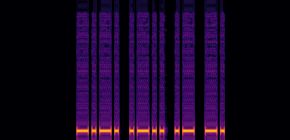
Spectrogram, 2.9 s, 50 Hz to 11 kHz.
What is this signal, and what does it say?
Morse code, heard as a keyed tone, about 32 wpm, 800 Hz. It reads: CLAN
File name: Alphabetical / Alphabetical mp3s / Cs @30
